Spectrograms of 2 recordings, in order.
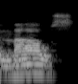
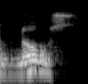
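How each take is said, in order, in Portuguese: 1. A vogal soa como 'ow', como em 'house'. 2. A vogal soa como 'oo', como em 'noose'. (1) "a pronúncia correta é naus" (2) "quando ele fala nous"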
